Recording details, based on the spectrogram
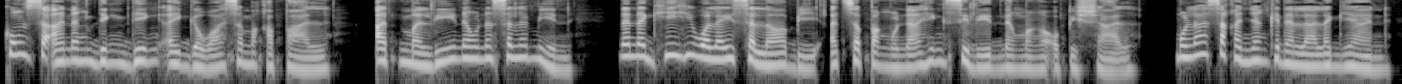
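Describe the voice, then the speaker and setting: Low-voiced woman narrating a solemn drama. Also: a little mellow, no room sound, clean studio sound. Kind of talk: scripted dramatic story narration.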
